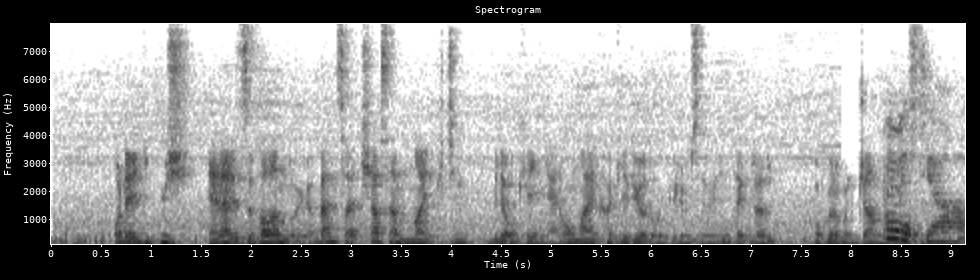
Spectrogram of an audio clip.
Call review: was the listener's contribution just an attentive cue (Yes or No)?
No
